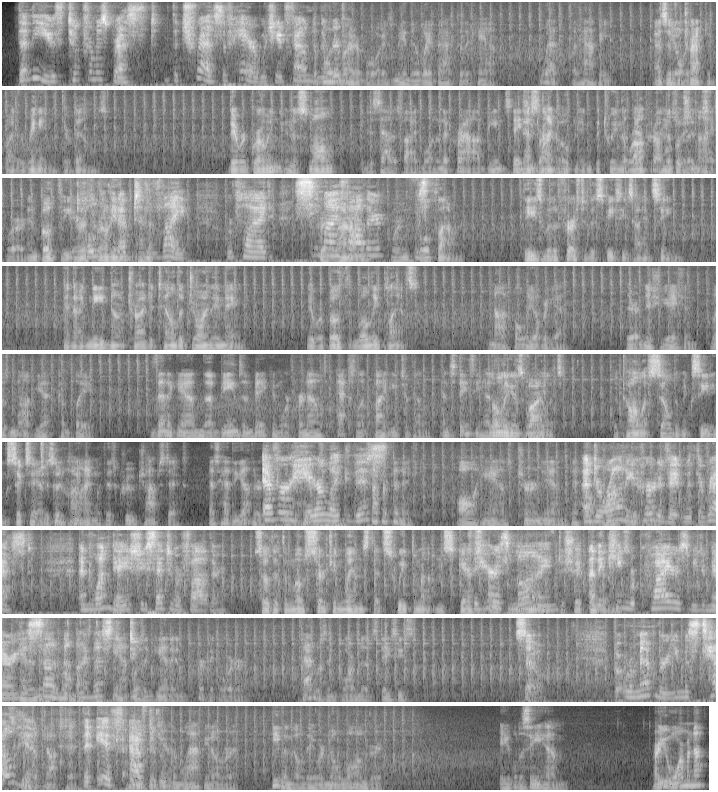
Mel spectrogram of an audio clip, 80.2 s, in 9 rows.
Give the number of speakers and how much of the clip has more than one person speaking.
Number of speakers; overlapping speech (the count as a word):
three, about 21%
